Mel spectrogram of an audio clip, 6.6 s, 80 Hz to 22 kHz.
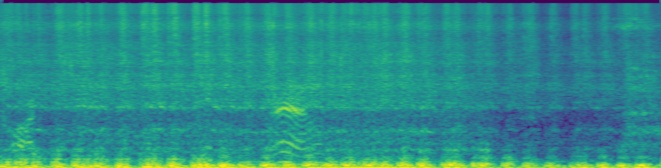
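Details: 2005 Subaru Forester XT with a low, lumpy idle and uneven pulsing beats. It is missing, and a coil was found out. Owner thinks it is running rich and says it won't go when the gas is hit. Rough idle, cause unconfirmed.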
